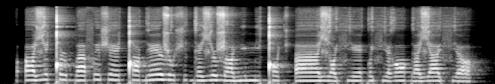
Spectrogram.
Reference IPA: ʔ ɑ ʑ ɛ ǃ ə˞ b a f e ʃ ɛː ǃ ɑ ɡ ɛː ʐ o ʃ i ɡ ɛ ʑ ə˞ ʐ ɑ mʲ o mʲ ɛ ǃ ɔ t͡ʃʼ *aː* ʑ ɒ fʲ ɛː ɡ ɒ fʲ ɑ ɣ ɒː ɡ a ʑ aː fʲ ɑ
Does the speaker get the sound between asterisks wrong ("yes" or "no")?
no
